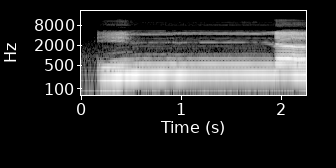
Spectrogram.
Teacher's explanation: Innama nun ada sabdu, tekan ke dalam nun dan dengung 2 harakat. Wajibul gunnah, wajib dengung.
